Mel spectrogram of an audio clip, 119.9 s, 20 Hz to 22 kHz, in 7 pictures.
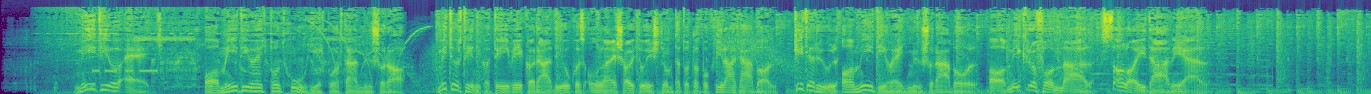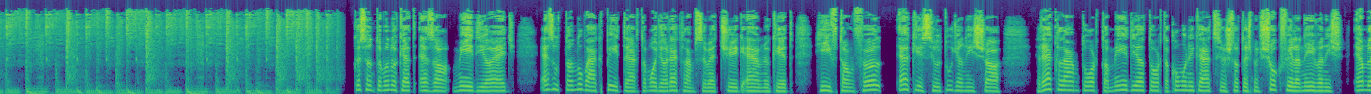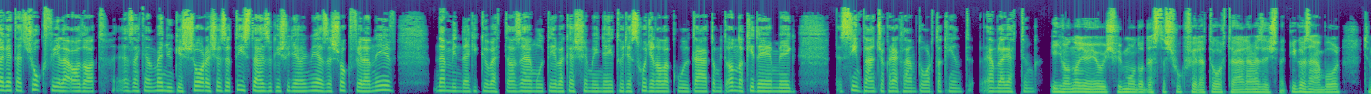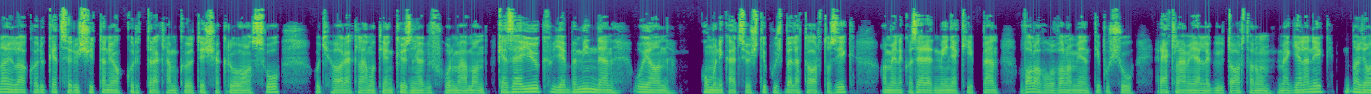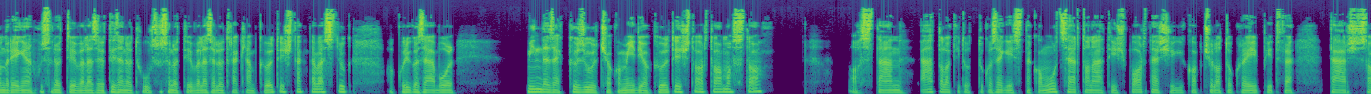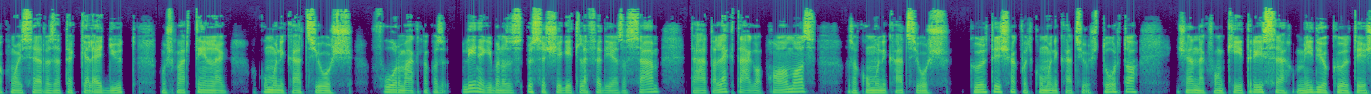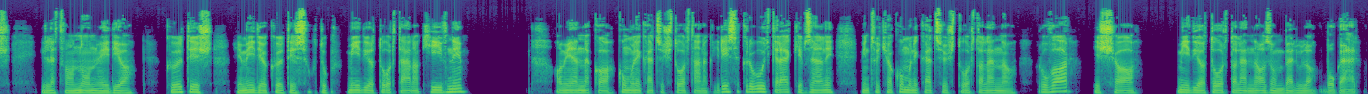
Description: Így áll a magyar reklámipar – Interjú
(A felvétel a Media1 heti podcastműsorát terjesztő rádiókban korábban már hallható volt áprilisban.)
